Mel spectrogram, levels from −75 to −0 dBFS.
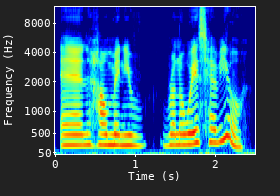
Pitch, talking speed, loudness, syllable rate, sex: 245 Hz, 145 wpm, -16 LUFS, 4.0 syllables/s, female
